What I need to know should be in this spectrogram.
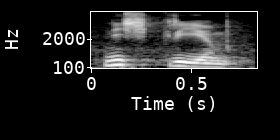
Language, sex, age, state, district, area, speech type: Sanskrit, female, 45-60, Karnataka, Dakshina Kannada, urban, read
